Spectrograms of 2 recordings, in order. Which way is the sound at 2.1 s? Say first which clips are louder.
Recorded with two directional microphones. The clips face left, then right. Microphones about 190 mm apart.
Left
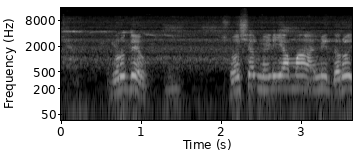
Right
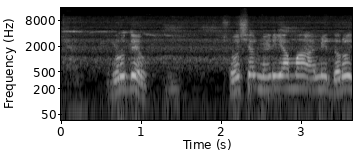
Right 5 dB; 10° right (ahead or behind).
